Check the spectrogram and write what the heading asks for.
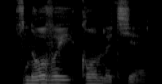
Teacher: we're pronouncing the v and the word directly after it as though they were a single word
